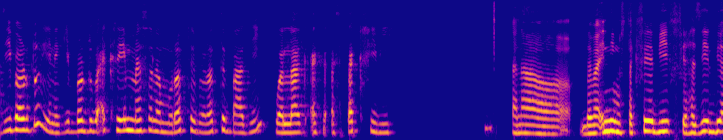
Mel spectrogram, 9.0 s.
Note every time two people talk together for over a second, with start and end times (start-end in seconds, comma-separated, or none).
none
